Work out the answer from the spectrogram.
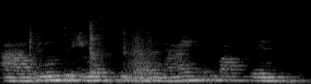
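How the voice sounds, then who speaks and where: Flat, mellow woman from Rwanda. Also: on the low side, normal speed, a little hiss or hum. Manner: warm, conversational, with restarts. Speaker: community engagement manager, panelist. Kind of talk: panel introduction. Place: large room at a public forum. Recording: echoey room, distant mic.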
